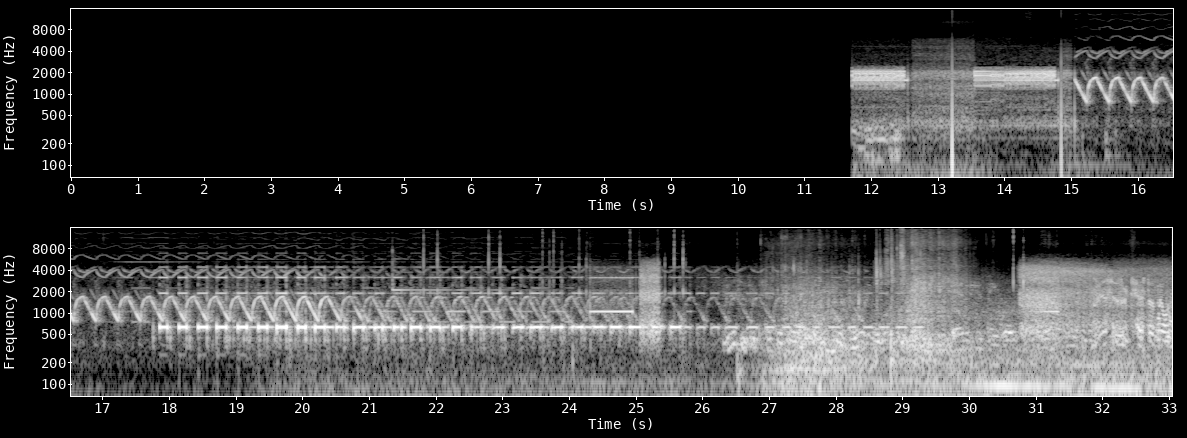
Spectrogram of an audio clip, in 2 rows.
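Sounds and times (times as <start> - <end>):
sweeping alert alarm: 13.6 - 30.2
steady beeping tone: 17.7 - 30.0.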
